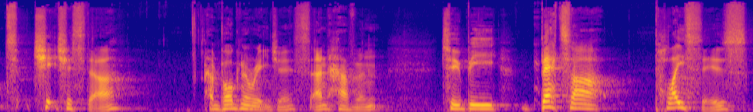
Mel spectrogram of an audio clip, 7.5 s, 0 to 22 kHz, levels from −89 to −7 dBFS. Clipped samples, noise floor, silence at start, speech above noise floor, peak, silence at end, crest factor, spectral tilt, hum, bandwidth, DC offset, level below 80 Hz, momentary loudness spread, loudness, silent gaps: under 0.1%; -59 dBFS; 0 s; 36 dB; 0 dBFS; 0.05 s; 24 dB; -3.5 dB/octave; none; over 20 kHz; under 0.1%; -60 dBFS; 18 LU; -22 LUFS; none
